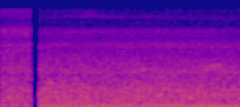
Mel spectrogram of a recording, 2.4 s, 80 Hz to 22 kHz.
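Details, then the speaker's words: 2002 Ford F-350 6.8 L V10 gas, cold idle a couple of minutes after spark plug replacement, not yet warmed up: steady low hum with no skips or stumbles; no misfire codes or check engine lights. "it's been a couple minutes it's still uh still not warmed up but no check engine lights is already like misfires or anything so I think we might be okay"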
